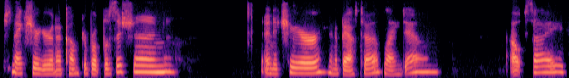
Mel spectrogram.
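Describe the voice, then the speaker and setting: Female meditation guide: unhurried, measured short phrases, gravelly fry with whispery endings, calm instruction. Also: mid-range voice, dry recording.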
